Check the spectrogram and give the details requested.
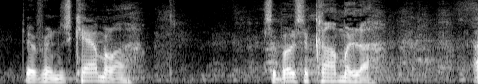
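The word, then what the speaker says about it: Kamla: Cam as opposed to calm.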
